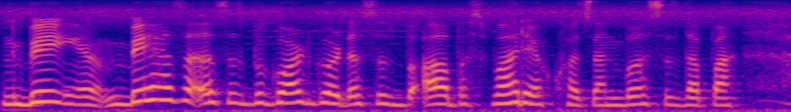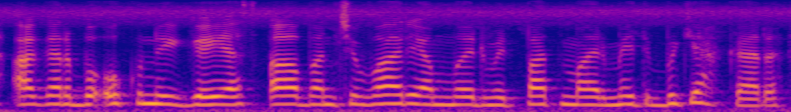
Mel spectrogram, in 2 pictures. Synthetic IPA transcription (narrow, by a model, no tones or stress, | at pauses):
bebeːɦɐzaːəsɨsbɨɡɔːɖɡoːɖəsɨsbɨʔaːbɐsʋaːɾjaːkʰɔt͡sɐnbɨəsɨsd̪ɐpãː | ɐɡɐɾbɨʔoknɨiɡəjasaːbɐnt͡ʃʰiʋaːɾʲjaːməːɾʲmit̪̚ʲpɐt̪maːɾʲmet̪ʲibɨkʲaɦkɐɾɨ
